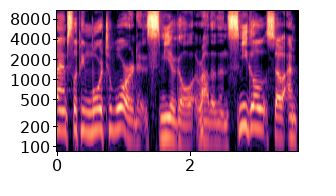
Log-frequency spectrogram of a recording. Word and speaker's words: Sméagol: the accent on the E tells us that that is supposed to be a double vowel sound. It is not supposed to be united into a single vowel sound, but Sméagol feels weird. It feels ungainly. It feels, I think, less elegant and less direct. So generally speaking, it is contracted to Sméagol.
